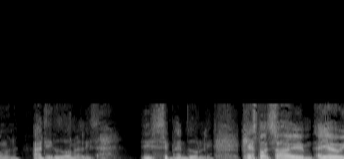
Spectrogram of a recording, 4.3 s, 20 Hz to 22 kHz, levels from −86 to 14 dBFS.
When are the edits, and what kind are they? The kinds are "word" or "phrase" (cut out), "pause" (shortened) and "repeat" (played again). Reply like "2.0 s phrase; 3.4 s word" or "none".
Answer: none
